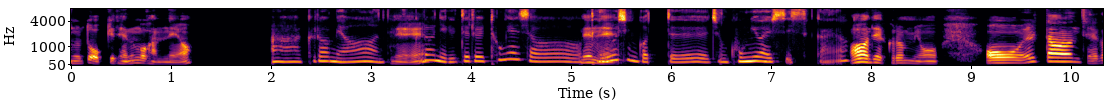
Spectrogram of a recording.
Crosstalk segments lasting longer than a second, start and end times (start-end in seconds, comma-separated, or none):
none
